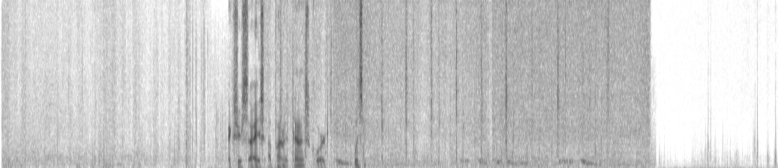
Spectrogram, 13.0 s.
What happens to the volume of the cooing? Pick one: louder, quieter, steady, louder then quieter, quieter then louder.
louder.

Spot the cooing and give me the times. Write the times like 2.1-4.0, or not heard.
5.5-10.8.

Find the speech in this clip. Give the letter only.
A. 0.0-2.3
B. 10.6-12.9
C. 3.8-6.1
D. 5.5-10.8
C.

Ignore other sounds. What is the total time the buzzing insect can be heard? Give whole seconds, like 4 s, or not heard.
not heard.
